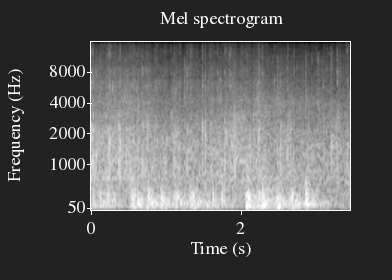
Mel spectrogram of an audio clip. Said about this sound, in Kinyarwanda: mbahaye amashyi menshi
